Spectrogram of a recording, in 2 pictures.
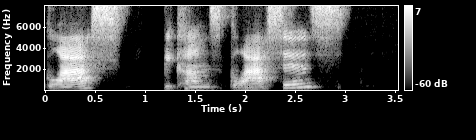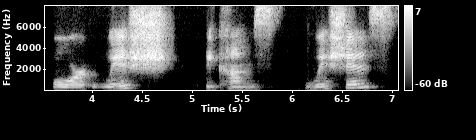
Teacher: So for example, in a word like asked, right, it's going to sound more like KT. Whereas a lot of words that end on different consonants like S or SH, you will have an extra syllable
